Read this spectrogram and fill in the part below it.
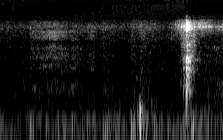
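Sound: dog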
